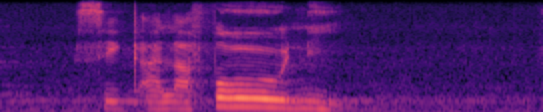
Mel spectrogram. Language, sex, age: South Ndebele, male, 26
